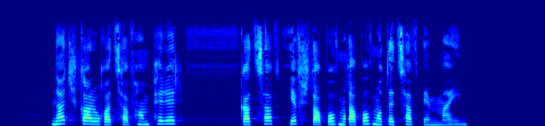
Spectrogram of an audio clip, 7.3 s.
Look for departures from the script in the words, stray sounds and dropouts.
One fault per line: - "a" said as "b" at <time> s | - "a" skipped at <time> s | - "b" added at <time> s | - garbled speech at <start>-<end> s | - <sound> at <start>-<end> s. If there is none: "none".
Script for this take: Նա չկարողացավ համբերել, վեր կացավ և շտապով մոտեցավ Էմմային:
- "վեր" skipped at 2.4 s
- "շտապով" added at 4.6 s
